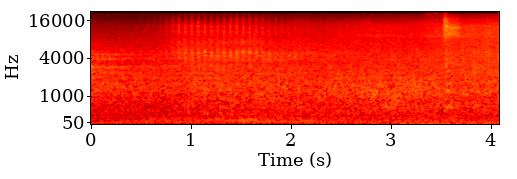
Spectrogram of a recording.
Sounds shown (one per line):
car wheels rolling
car engine accelerating
car
bus compressor
bus
bus engine idling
